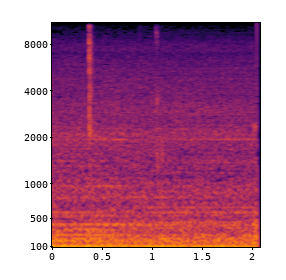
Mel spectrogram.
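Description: Steady low machine hum inside the cab of a Case IH X250-series combine, with one short click about half a second in.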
